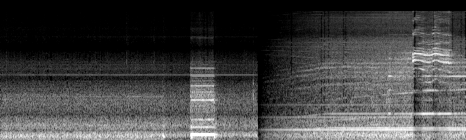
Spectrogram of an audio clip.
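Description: CNC machine noise while the bit is lowered onto a touch-off plate, with a short beep about four seconds in as the bit touches the plate. About a second later the CNC spindle starts and spins up, its steady tone growing louder, and near the end the bit starts cutting into the square wooden blank turning on the rotary fourth axis.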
